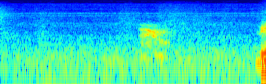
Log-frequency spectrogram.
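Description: One short, high-pitched vocal sound about a second in, rising and falling in pitch, over quiet room tone.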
